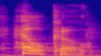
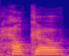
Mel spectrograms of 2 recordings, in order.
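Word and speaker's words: helkō: syllable of helkuo, and you can see the accent on the first syllable of helko. All right. So we're talking today about the Greek word helkuo or helko, depending upon whether you're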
